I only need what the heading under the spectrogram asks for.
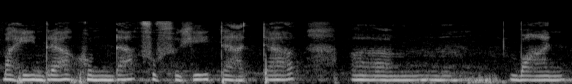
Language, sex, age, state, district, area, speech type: Malayalam, female, 18-30, Kerala, Idukki, rural, spontaneous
